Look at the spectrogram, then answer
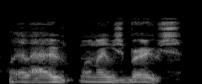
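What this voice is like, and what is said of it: Put-on Australian accent. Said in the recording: “was going into his, was it Dory? Not the Dory impersonation, but the Sharks. ... Australian.”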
